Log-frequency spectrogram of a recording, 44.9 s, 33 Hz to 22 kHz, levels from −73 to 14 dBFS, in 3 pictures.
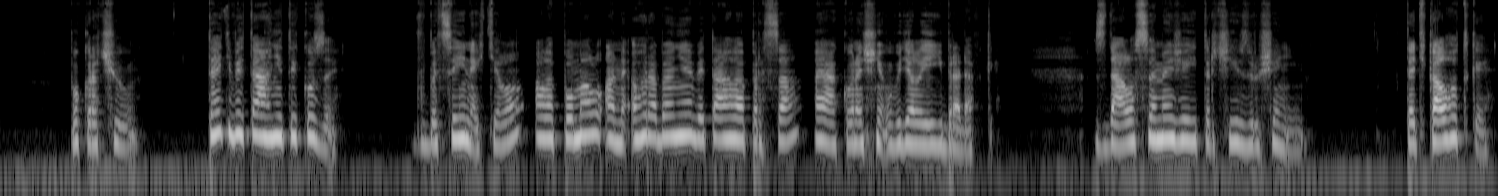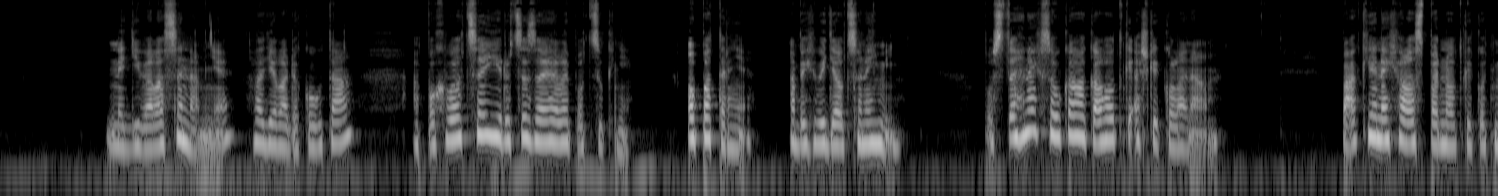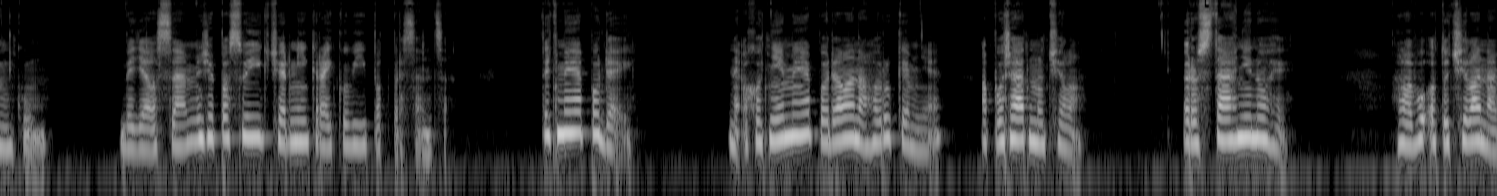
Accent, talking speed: native, 120 wpm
